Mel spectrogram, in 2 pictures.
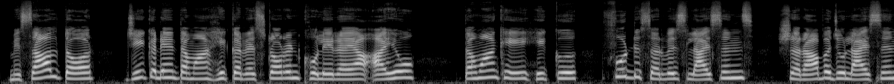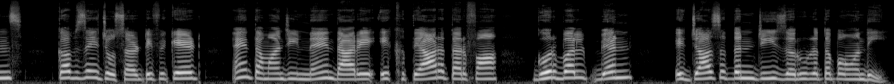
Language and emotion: Sindhi, neutral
